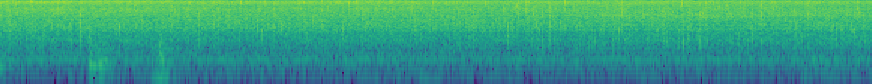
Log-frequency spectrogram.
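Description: Radish greens and red lentils frying in a pan give a steady close sizzle with a few soft scrapes of stirring, and no one speaks.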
